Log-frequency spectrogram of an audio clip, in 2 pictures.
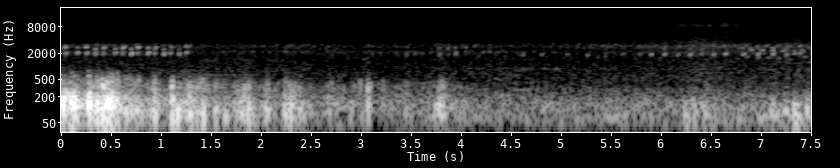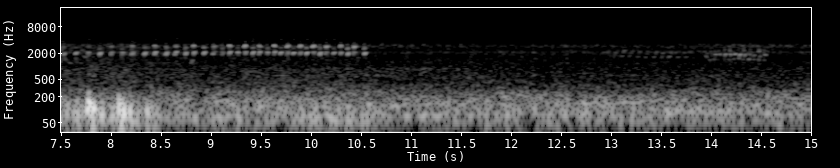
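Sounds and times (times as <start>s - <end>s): insect chirping: 0.0s - 15.0s
low background hum: 0.0s - 15.0s.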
